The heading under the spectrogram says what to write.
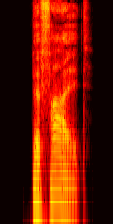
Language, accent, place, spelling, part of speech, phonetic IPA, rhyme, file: German, Germany, Berlin, befahlt, verb, [bəˈfaːlt], -aːlt, De-befahlt.ogg
- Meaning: second-person plural preterite of befehlen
